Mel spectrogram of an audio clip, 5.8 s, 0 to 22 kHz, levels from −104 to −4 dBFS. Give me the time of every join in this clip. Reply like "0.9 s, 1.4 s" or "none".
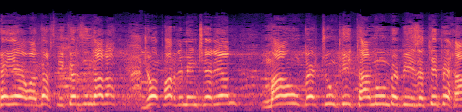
1.7 s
